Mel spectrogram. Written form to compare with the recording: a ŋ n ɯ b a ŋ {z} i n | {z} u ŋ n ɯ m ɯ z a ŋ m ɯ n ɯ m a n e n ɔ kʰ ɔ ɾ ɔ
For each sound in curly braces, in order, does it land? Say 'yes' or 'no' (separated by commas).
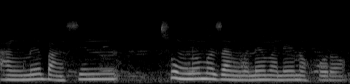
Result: no, no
